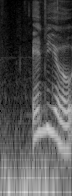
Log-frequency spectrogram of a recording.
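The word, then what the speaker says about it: enryo: Enyo is a Japanese word which sounds like in Leo.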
